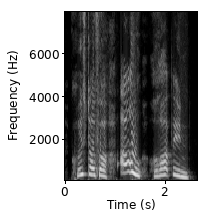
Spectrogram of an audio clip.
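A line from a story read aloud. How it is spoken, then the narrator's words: Cloud calling out. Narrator (German): rief die Wolke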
